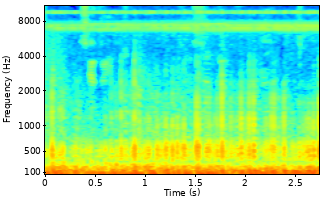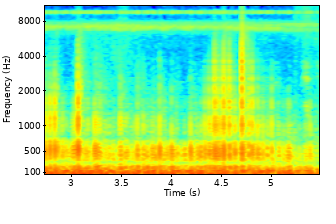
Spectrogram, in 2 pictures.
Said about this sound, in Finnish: Nestevetyä ja nestemäistä happea käyttävän suuren moottorin ärjyntään sekoittuu kahden kiinteää polttoainetta käyttävän apuraketin voimakas rätinä. Tuloksena on tällainen ääni.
